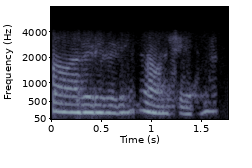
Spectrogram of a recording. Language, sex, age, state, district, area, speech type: Malayalam, female, 30-45, Kerala, Palakkad, rural, conversation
